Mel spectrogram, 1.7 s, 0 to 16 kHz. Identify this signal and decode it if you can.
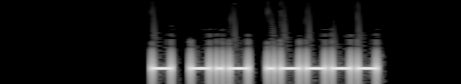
Morse code, heard as a keyed tone, about 50 wpm, 700 Hz. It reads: TK1
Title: Callsign Prefixes for Top 100 DXCC - 50wpm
